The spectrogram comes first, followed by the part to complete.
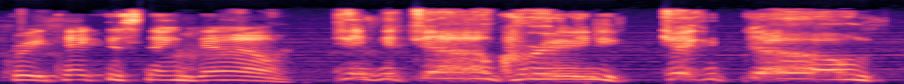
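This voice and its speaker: Man, tabletop player, fairly high pitch, casual game chat, faint music. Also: slow pace, vocal fry, fairly bright tone, husky, shouting. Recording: music playing under the voice.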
